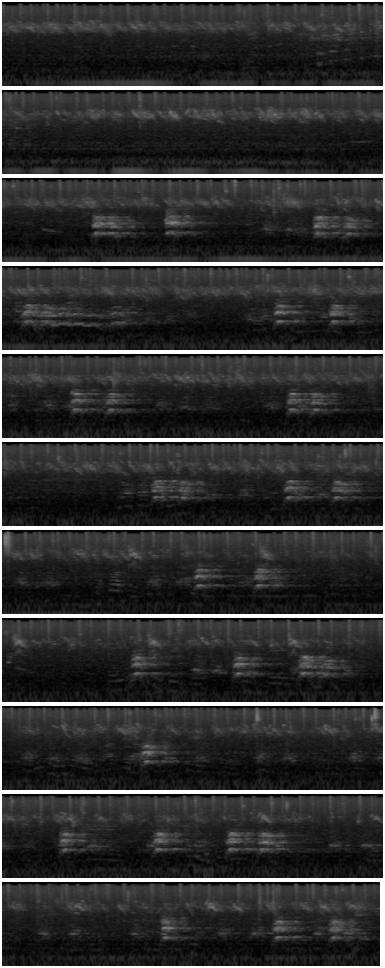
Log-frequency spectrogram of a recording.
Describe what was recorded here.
Morning, it snowed and the wolves are hauling.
